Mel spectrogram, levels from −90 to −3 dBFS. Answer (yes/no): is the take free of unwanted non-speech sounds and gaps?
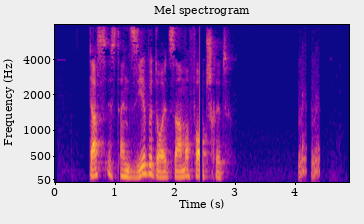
no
